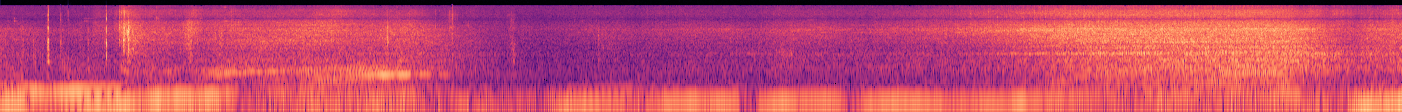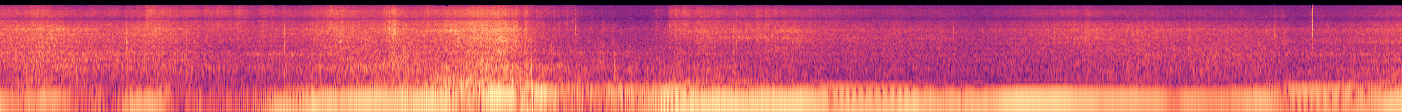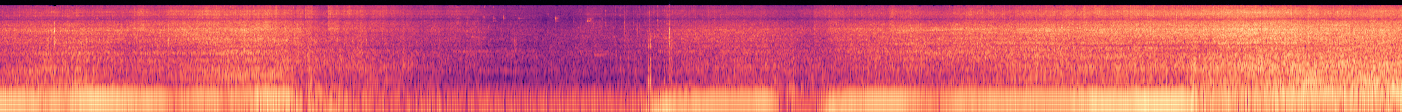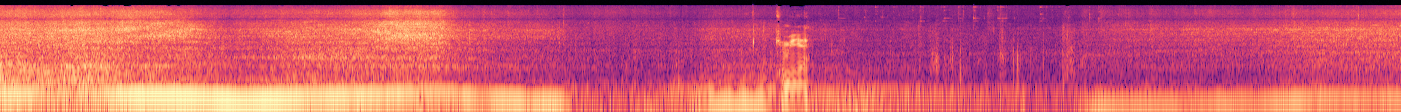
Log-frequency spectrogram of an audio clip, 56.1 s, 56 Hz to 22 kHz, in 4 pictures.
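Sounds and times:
car engine revving: 0.0s - 56.0s
tyres churning snow: 0.0s - 56.0s.

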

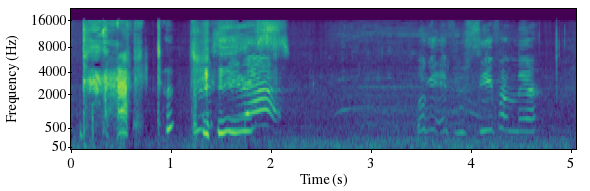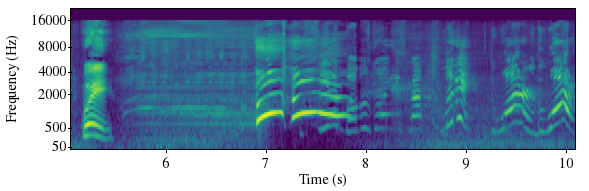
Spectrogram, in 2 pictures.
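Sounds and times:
faint steady hum: 0.0s - 9.9s
child's high-pitched squeal: 1.7s - 4.3s, 5.5s - 8.0s.

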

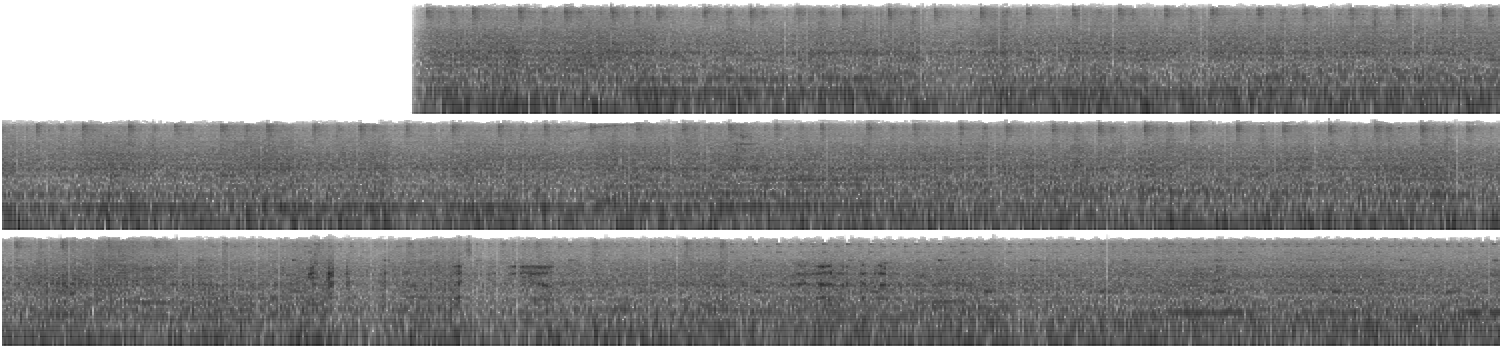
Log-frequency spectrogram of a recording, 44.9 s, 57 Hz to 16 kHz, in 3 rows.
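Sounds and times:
engine drone: 4.1s - 44.9s
road and wind rumble: 4.1s - 44.9s.

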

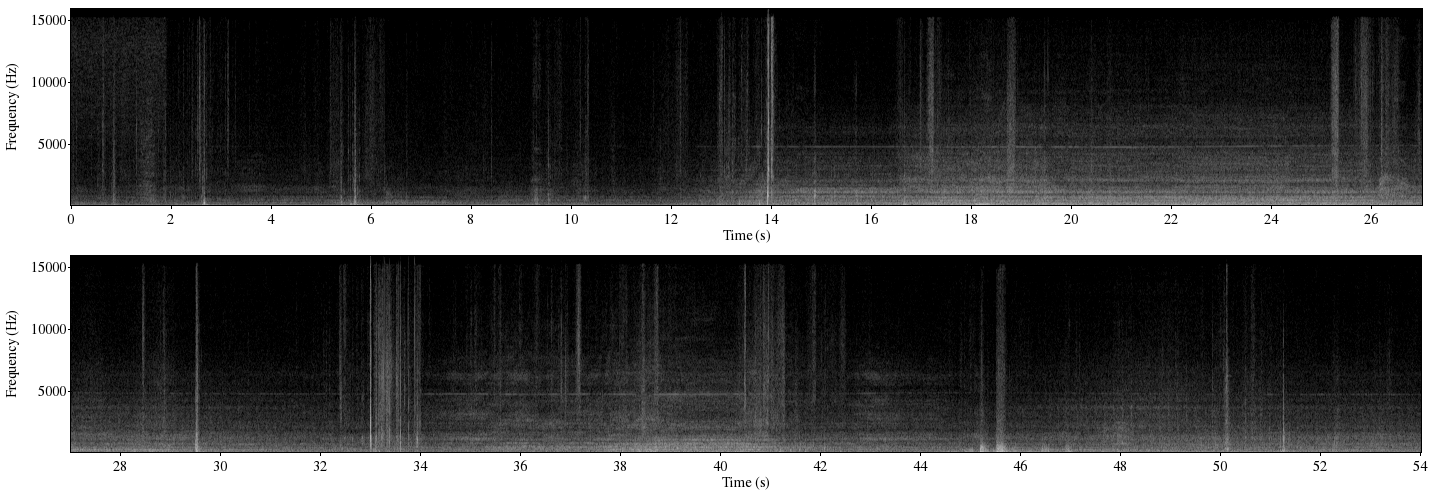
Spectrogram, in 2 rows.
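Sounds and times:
truck engine running: 6.0s - 54.0s.

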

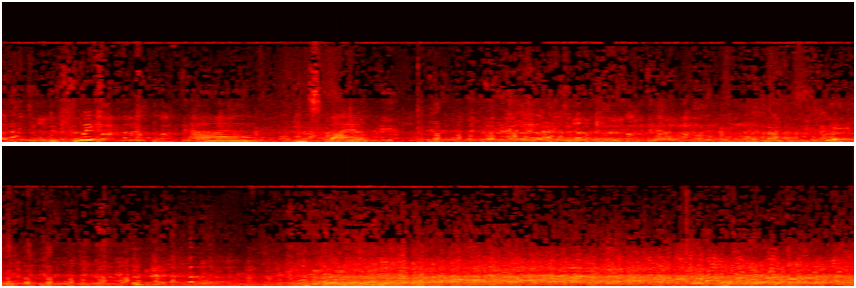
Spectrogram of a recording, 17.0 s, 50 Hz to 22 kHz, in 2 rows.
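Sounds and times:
crowd chatter: 0.0s - 17.0s
person speaking: 1.8s - 4.5s.

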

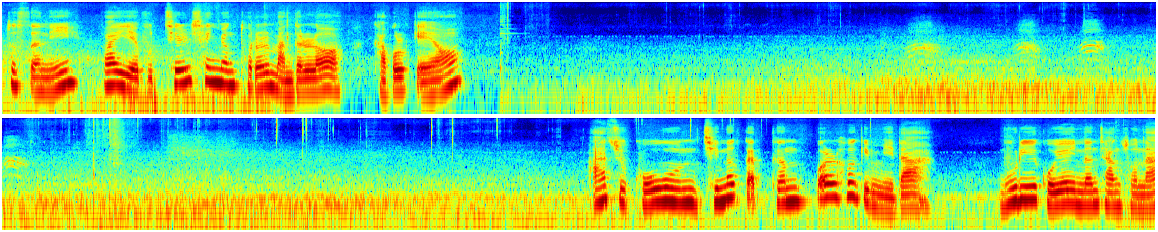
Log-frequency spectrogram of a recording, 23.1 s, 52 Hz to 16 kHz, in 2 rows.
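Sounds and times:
low outdoor rumble: 0.0s - 23.0s
crow-like bird calls: 8.9s - 12.0s.

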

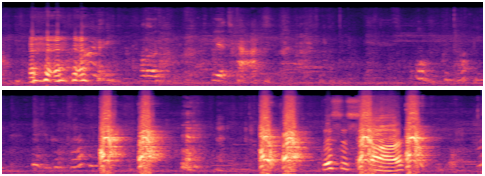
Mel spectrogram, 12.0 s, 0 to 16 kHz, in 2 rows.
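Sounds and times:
dog barking: 7.2s - 8.2s, 9.2s - 11.5s.

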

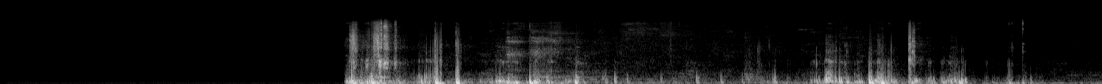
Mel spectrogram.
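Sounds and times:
low thumps and knocks: 3.5s - 6.2s, 7.0s - 10.3s.

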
